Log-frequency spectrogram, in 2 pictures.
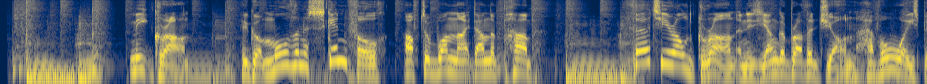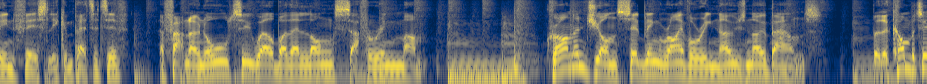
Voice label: DOCUMENTARY; Tattoos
